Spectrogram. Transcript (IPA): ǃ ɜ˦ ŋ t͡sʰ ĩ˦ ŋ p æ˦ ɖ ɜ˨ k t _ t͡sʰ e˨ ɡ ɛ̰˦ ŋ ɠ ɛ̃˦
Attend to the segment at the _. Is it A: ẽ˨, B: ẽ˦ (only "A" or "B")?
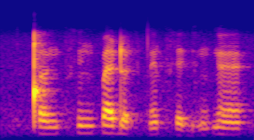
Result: B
